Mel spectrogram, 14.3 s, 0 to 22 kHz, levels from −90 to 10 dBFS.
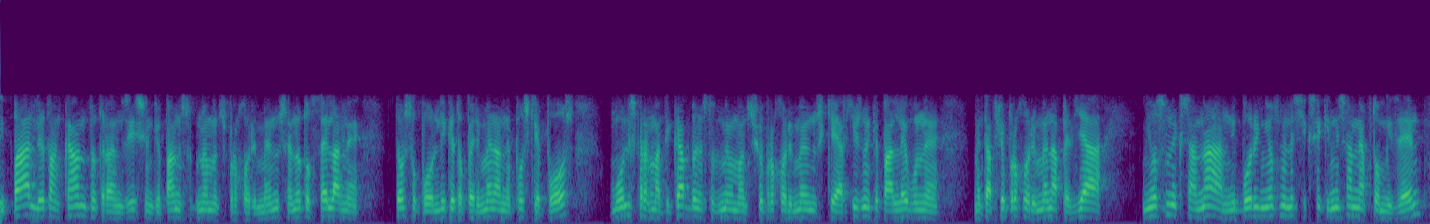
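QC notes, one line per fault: Throughout: AMR narrowband mobile codec. The speech has been squeezed through the mobile-phone speech coder, which rebuilds the voice from a vocal-tract model excited by a handful of pulses per short subframe. The coding damage is plainly audible as a buzzy, synthetic edge, which fits one of the lower AMR-NB modes near 8 kbps. The band is held to roughly 300 Hz to 3.7 kHz, with nothing above 3.8 kHz, so sibilants lose their air and the low end thins out.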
